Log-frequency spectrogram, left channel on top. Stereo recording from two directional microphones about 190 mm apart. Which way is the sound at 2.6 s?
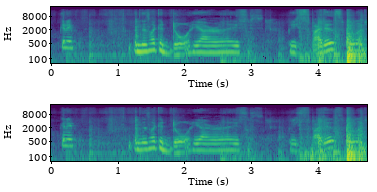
25° left (ahead or behind).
